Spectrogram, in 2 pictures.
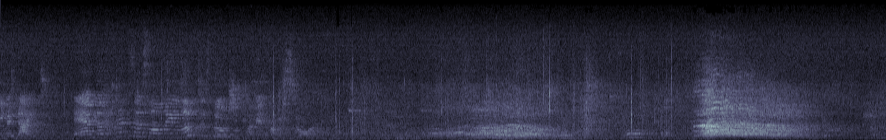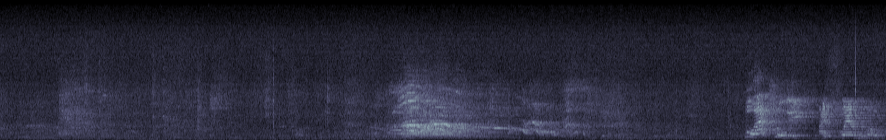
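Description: A young woman sings on a stage, heard from an audience in an echoing hall.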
